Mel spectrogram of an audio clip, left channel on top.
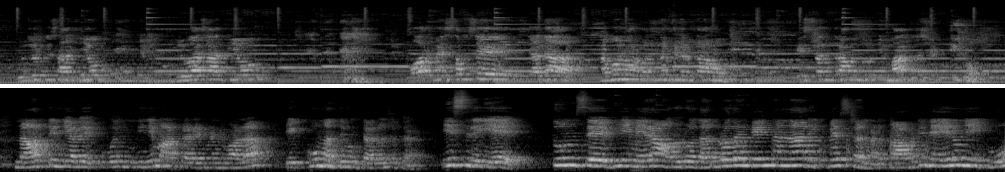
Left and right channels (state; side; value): different; both; correlation 0.00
